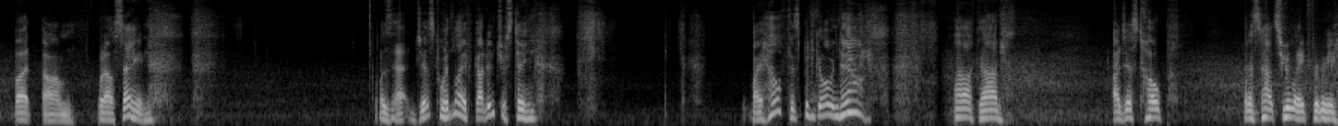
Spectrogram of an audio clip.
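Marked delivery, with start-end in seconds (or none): 1.3-17.9 tearful speech, crying through the words. Explaining to viewers that health declined just as life got interesting, crying while talking. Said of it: "I haven't cried in a while".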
